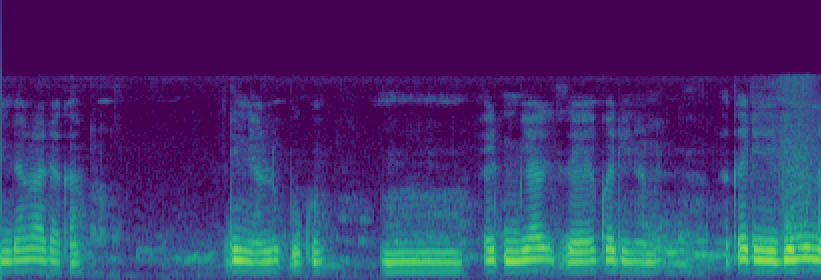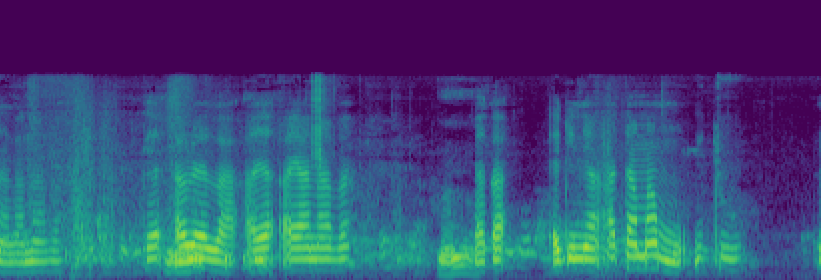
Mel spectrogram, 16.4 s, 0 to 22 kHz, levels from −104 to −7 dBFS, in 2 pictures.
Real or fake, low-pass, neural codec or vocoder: real; 7.2 kHz; none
